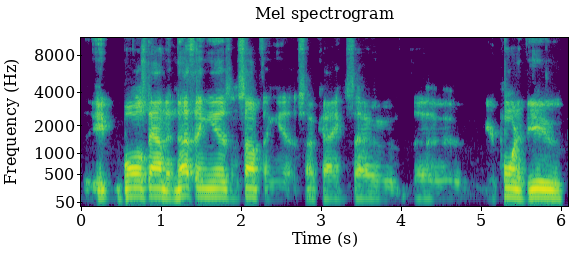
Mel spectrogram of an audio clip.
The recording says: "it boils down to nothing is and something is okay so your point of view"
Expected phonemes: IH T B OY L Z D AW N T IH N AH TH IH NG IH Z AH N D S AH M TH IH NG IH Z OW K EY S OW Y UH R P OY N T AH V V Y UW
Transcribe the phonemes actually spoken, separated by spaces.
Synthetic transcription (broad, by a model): IH T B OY L Z D AW N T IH N AH TH IH NG IH Z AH N S AH M TH IH NG IH Z OW K EY S OW Y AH R P OY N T AH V V Y UW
